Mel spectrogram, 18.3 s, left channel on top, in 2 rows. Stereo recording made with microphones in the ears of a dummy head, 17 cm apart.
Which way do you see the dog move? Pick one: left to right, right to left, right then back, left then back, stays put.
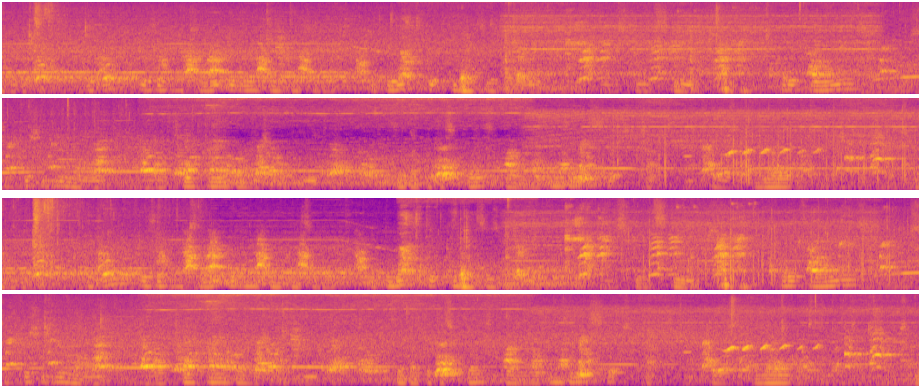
stays put.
